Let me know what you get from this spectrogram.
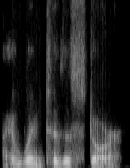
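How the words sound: The word store is stressed. A plain statement with no special focus. "I would probably say store is a little bit higher"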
